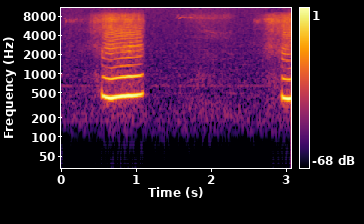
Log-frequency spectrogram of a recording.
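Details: Senior lilac point Siamese cat, indoor-only and in good health per owner, snoring while asleep: brief high whistling tones on breaths separated by quiet pauses.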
